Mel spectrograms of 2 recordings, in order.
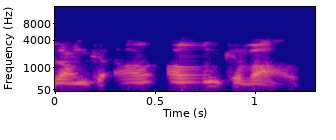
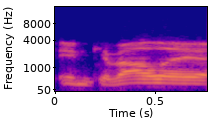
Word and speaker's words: En Cavale: I think people can say what they want, but it is on Cavale. On Cavale. Yeah. As opposed to, you know, I get in Cavale, I get on Cavale.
